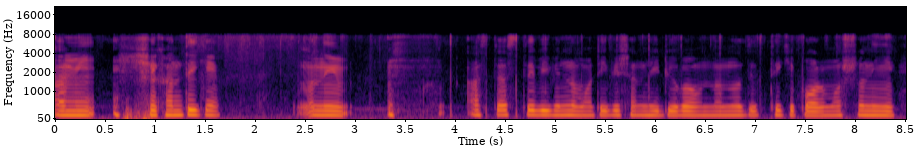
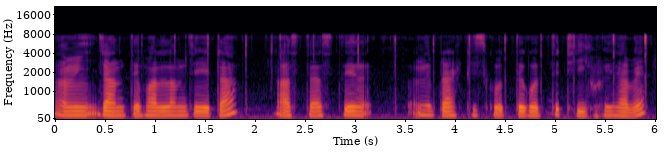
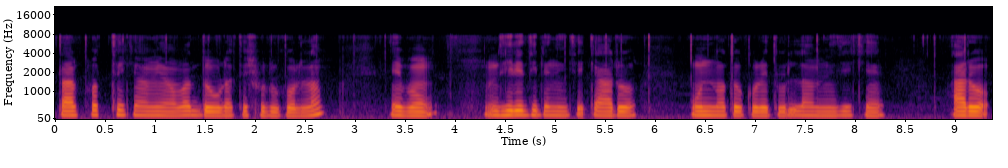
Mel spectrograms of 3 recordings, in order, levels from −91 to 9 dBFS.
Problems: background sounds at intervals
